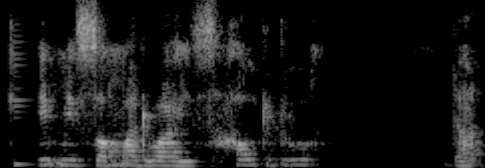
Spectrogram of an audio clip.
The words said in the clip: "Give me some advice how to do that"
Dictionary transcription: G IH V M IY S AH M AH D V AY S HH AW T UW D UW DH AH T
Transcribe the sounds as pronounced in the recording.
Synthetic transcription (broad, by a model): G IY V M IY S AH M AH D W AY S HH AW T UW D UW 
